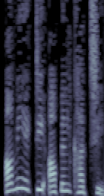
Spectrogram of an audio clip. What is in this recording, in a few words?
I am eating an apple., Bangla; Present Tense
